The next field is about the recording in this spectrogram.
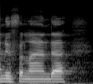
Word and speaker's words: Newfoundland: But if as a quick, I was taught by a Newfoundlander who definitely knew how to say it. The best way to say it is to rhyme it with understand Newfoundland. That's how it goes.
